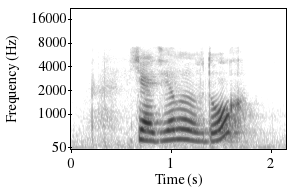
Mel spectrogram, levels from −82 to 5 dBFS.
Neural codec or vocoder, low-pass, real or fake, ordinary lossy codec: none; 7.2 kHz; real; none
